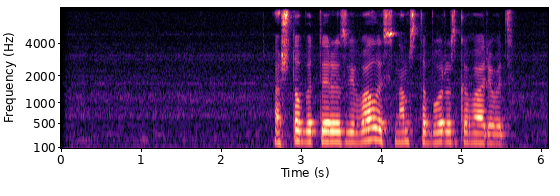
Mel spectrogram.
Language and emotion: Russian, neutral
